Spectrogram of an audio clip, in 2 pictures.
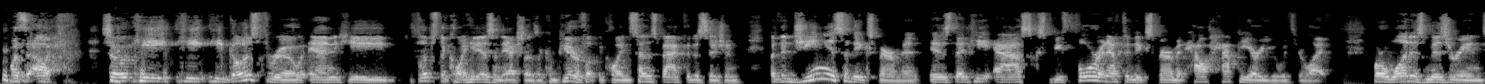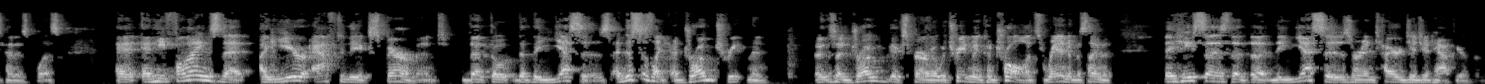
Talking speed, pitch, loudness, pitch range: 205 wpm, 120 Hz, -15 LUFS, 105-160 Hz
